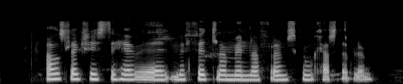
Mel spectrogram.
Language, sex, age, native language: Icelandic, female, 14, Icelandic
